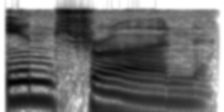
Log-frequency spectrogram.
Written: intron

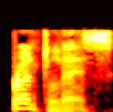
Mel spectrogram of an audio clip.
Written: frontlessness

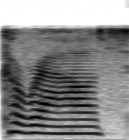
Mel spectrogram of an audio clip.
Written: carouse

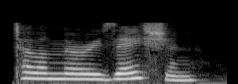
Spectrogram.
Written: telomerization

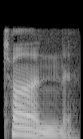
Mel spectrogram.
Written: tun

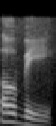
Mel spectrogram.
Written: obi

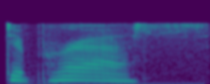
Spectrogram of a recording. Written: depress

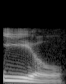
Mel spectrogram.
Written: eel

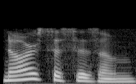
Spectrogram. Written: narcissism

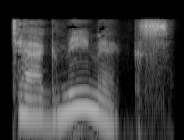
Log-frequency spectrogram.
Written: tagmemics

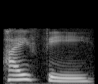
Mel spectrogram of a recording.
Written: hyphae

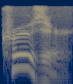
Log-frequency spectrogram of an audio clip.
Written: cruiser

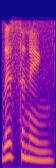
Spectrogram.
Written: listening

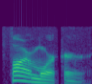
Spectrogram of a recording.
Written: farmworker

